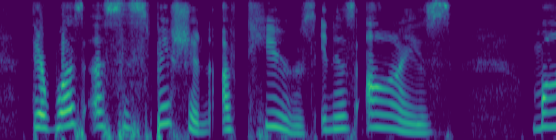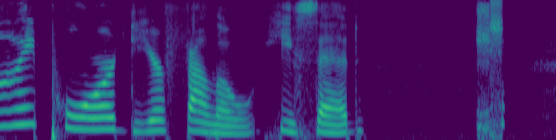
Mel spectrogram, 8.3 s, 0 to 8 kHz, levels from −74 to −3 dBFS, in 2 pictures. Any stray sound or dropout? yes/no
yes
